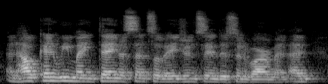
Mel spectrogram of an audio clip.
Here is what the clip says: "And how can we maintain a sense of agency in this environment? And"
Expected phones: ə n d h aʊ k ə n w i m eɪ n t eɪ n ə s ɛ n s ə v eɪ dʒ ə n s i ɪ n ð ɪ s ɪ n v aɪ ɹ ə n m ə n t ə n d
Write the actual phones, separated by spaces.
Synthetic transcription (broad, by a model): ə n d h aʊ k ə n w i m eɪ n t eɪ n ə s ɛ n s ə v eɪ dʒ ə n s i ɪ n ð ɪ s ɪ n v aɪ ɹ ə n m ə n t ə n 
